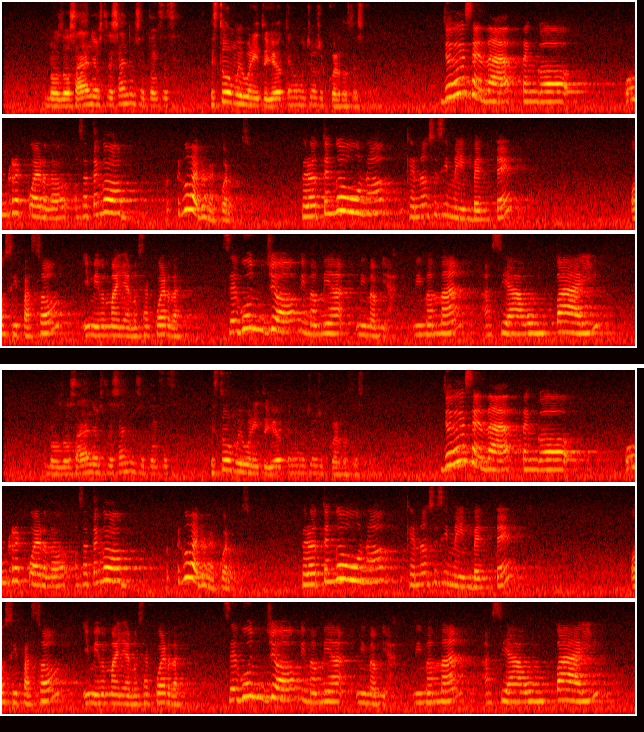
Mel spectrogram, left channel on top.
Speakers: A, on the left; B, in the centre.
A: unos dos años, tres años. Entonces estuvo muy bonito. Yo tengo muchos recuerdos de ese día.
B: Yo de esa edad tengo un recuerdo, o sea, tengo, tengo varios recuerdos, pero tengo uno que no sé si me inventé o si pasó y mi mamá ya no se acuerda. Según yo, mi mamá, mi mamá, mi mamá hacía un pie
